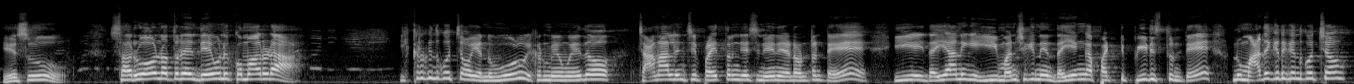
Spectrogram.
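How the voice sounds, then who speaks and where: A man's voice: sits high, a little fast, pitched above the performer's own voice, natural voice. A man voicing a tormented male demon who cries out and pleads in fear. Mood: pleading. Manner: crying out, pleading.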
